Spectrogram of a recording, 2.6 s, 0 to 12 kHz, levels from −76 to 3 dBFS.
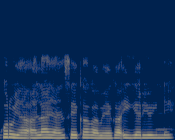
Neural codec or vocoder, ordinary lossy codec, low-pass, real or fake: codec, 16 kHz, 8 kbps, FunCodec, trained on Chinese and English, 25 frames a second; none; 7.2 kHz; fake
